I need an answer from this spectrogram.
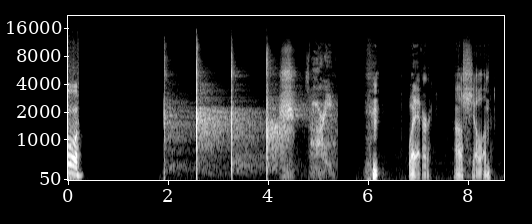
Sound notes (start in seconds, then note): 1.7 one guy claps; 4.8 whispering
